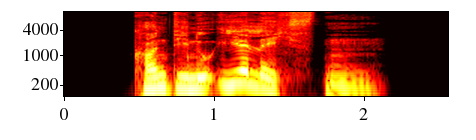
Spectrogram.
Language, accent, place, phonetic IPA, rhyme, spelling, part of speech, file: German, Germany, Berlin, [kɔntinuˈʔiːɐ̯lɪçstn̩], -iːɐ̯lɪçstn̩, kontinuierlichsten, adjective, De-kontinuierlichsten.ogg
- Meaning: 1. superlative degree of kontinuierlich 2. inflection of kontinuierlich: strong genitive masculine/neuter singular superlative degree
